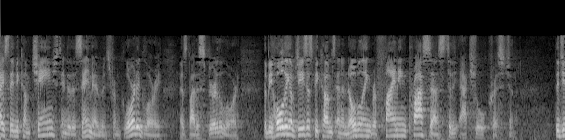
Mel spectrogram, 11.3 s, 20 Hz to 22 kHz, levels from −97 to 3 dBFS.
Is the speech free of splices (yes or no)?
yes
